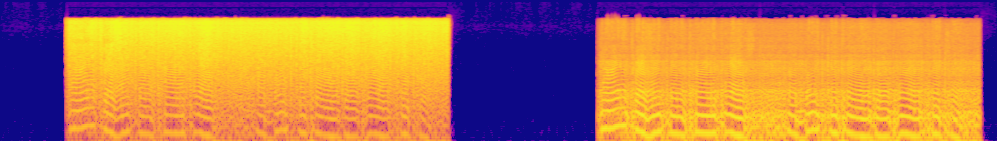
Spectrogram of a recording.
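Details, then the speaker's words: Simulated auditory neuropathy spectrum disorder: a read sentence plays, smeared under dense static so the words are hard to make out. "it simulates a the severe neuropathy and then a more moderate one, eventually a milder one, and at the end we'll hear the sentence uh just clearly in quiet. Just to give you an idea of uh what individuals with auditory neuropathy spectrum disorder may hear when they're listening to speech."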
